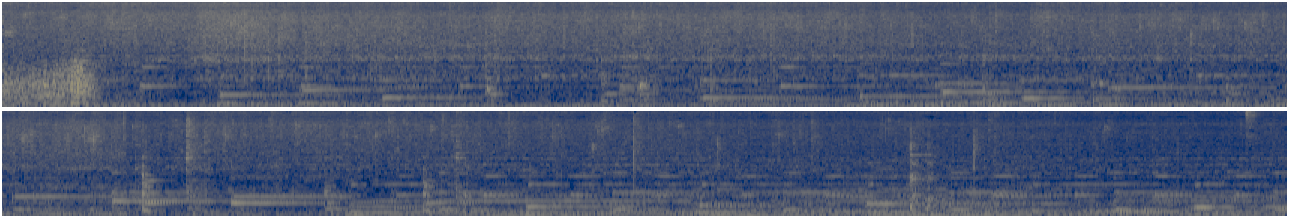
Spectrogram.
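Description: Ginger garlic paste sizzling steadily in hot oil in a stainless steel pot, stirred with a wooden spoon, with a brief louder burst of sizzling right at the start.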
